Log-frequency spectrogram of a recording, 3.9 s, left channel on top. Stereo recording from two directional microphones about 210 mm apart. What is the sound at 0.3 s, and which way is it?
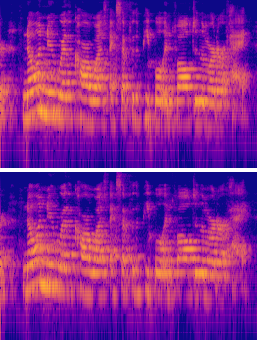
A woman's voice, 30° left (ahead or behind).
